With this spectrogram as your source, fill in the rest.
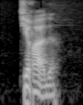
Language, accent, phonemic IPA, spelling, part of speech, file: French, France, /ti.ʁad/, tirade, noun, LL-Q150 (fra)-tirade.wav
- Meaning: tirade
